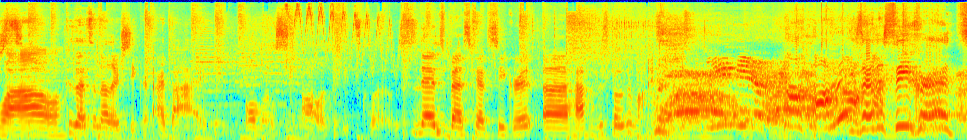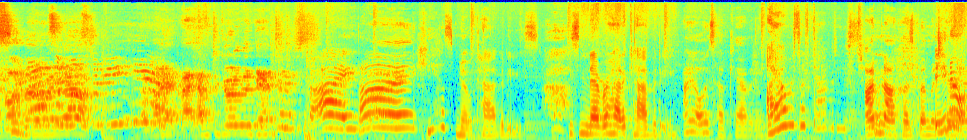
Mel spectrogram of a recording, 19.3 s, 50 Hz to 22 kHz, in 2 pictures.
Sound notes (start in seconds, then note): 6.1 laughing; 15.1 gasps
